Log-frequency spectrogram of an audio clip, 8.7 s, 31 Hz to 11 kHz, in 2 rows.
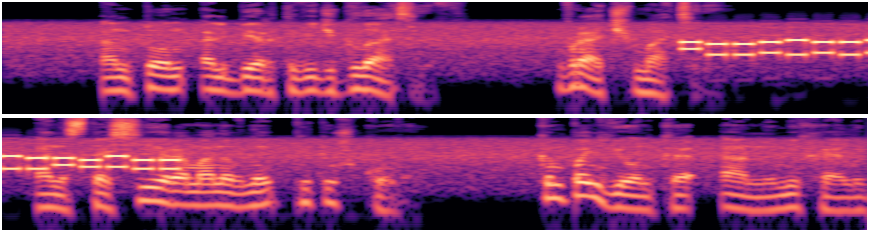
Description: DTMF, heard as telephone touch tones, dialled by machine, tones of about 90 ms. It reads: 01153526507944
